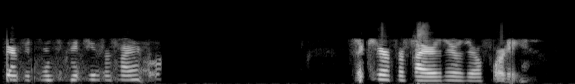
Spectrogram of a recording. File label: Mesa Simulcast MESA PD Mesa Police Dep, scanner audio; MESA PD 1 Fiesta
